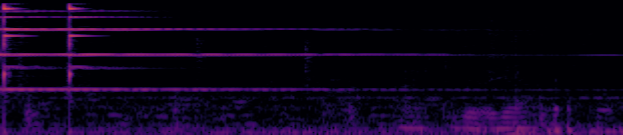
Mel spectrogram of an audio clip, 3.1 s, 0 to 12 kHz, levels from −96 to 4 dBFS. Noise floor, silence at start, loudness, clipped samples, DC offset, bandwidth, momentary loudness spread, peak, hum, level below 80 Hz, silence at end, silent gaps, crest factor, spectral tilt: -70 dBFS; 0 s; -45 LUFS; under 0.1%; under 0.1%; 12 kHz; 26 LU; -20 dBFS; none; -76 dBFS; 0.15 s; none; 30 dB; 1.5 dB/octave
